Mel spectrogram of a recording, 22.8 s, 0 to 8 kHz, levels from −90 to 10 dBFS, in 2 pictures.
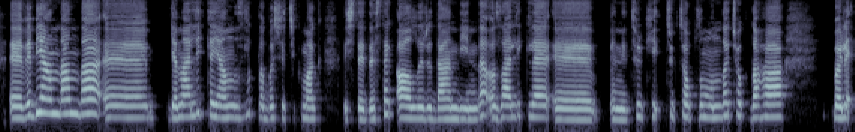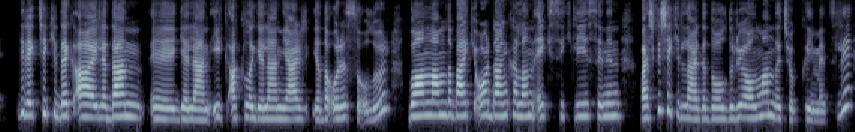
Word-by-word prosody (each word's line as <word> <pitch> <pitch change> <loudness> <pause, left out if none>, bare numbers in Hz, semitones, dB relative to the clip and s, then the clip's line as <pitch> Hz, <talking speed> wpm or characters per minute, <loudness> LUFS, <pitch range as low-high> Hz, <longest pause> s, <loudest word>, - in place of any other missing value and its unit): eee, 225 0 +4
ve 255 +2 +2
bir 320 - +3
yandan 305 -1 +4
da, 300 -1 +6
eee, 230 0 -1 0.2
genellikle 245 +5 0
yalnızlıkla 235 +1 -3
başa 225 +1 -5
çıkmak, 210 -1 -3 0.3
işte, 195 0 -2
destek 205 +9 -2
ağları 215 -2 +2
dendiğinde 205 +1 0
özellikle, 240 +1 0
eee, 195 -1 +1 0.2
hani, 195 -2 -3
Türki 255 - -9
Türk 255 - -11
toplumunda 240 0 -4
çok 260 -2 -7
daha 245 +1 +3 0.7
böyle 225 -2 +2 0.2
direkt 270 -3 +1
çekirdek 270 -5 0
aileden, 245 0 +5
eee, 205 -2 0
gelen, 200 -1 0
ilk 235 -2 -5
akla 225 +1 0
gelen 210 -1 0
yer 205 0 +1
ya 200 0 -4
da 220 - -1
orası 230 +2 -2
olur. 210 - -4 0.3
Bu 255 - +2
anlamda 270 +1 +6
belki 260 0 +4
oradan 265 0 +2
kalan 260 -2 -2
eksikliği 250 +2 -6
senin 255 +1 -4 0.2
başka 225 +11 +1
şekillerde 220 - -1
dolduruyor 215 +2 -1
olman 255 +3 -1
da 220 -1 -4
çok 195 -3 -9
kıymetli. 185 - -6
235 Hz, 130 wpm, -23 LUFS, 215-255 Hz, 0.7 s, da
